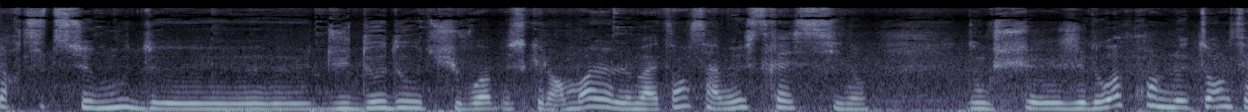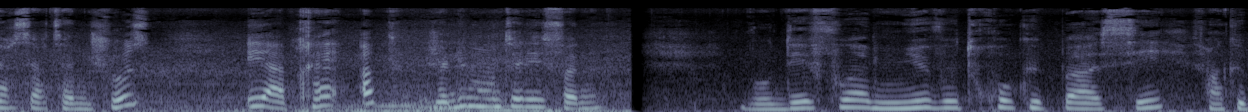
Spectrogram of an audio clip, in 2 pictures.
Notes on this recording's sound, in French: Un épisode enregistré sur le trajet du retour pour rentrer chez moi ( au cocon parisien pour les intime).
